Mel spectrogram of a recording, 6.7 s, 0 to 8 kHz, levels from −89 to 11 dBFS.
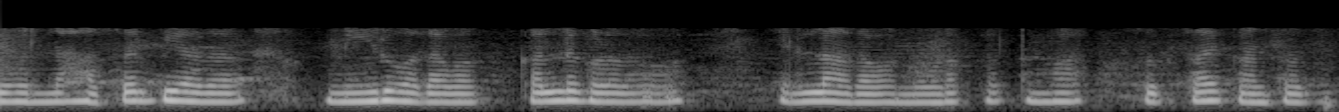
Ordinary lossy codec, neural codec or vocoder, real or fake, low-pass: AAC, 16 kbps; none; real; 7.2 kHz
